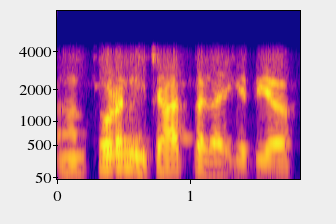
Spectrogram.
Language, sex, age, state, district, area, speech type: Hindi, male, 18-30, Rajasthan, Jaipur, urban, conversation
